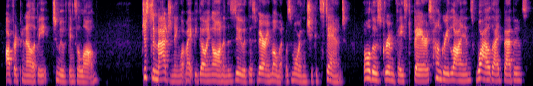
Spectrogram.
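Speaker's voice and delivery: plain reading voice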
